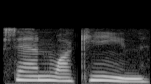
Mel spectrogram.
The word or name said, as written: San Joaquin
